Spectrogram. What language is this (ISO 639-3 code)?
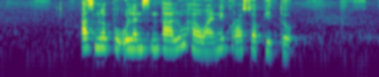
jav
